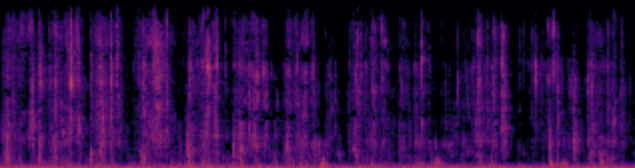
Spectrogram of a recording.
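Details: Lilo, a female golden retriever puppy, eats a raw dinner of chicken drumstick, thigh and sockeye salmon indoors: dense crunching and gnawing with sharp irregular bone cracks over a steady low rumble.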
